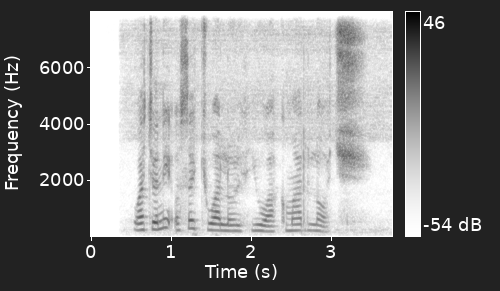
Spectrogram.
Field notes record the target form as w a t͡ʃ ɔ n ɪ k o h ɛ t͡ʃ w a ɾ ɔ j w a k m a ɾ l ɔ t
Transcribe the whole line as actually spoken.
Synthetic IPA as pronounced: w a t͡ʃ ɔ n ɪ ʔ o s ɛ t͡ʃ w a l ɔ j w a k m a r l ɔ t͡ʃ

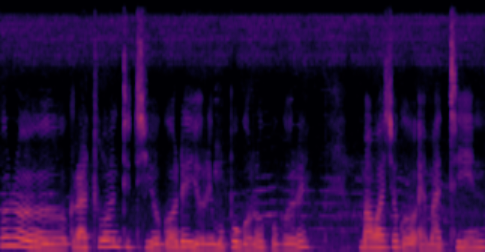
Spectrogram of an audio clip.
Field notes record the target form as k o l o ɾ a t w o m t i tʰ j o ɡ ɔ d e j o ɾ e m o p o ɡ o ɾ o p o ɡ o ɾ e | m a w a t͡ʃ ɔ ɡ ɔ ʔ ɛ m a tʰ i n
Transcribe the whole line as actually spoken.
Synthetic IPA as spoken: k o ɾ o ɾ a t w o n t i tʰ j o ɡ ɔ d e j o ɾ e m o p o ɡ o ɾ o p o ɡ o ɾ e | m a w a t͡ʃ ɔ ɡ ɔ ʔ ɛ m a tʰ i n

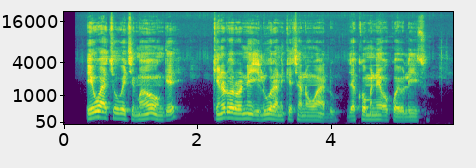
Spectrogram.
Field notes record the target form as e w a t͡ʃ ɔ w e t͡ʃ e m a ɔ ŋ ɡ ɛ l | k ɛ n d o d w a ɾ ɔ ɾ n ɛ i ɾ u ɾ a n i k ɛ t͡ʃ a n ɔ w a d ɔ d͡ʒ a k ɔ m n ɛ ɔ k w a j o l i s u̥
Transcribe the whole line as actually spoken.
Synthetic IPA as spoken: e w a t͡ʃ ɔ w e t͡ʃ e m a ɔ ŋ ɡ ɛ | k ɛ n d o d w a ɾ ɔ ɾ n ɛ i l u ɾ a n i k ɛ t͡ʃ a n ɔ w a d u d͡ʒ a k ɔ m n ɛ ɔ k w a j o l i s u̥

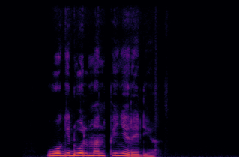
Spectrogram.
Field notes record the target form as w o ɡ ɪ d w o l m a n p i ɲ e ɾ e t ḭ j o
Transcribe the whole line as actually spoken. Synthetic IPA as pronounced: w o ɡ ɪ d w o l m a n p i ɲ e ɾ e d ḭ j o

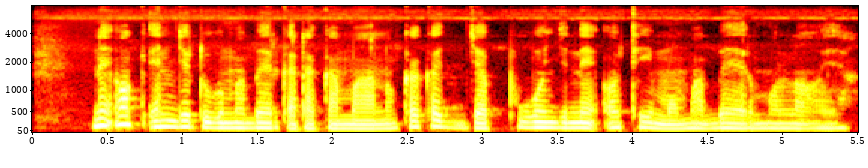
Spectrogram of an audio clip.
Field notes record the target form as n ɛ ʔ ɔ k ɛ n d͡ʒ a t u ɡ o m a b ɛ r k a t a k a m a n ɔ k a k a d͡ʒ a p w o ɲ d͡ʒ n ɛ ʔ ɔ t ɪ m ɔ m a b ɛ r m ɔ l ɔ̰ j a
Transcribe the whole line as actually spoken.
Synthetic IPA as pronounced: n ɛ ʔ ɔ k ɛ n d͡ʒ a t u ɡ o m a b ɛ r k a t a k a m a n ɔ k a k a d͡ʒ a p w o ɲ d͡ʒ n ɛ ʔ ɔ t ɪ m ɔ m a b ɛ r m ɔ l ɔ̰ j a

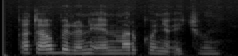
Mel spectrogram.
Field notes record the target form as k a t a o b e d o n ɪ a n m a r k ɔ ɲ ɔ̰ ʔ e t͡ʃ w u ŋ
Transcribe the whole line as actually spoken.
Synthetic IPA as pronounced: k a t a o b e d o n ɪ ɛ n m a r k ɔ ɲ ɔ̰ ʔ e t͡ʃ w u ɲ

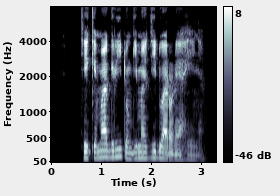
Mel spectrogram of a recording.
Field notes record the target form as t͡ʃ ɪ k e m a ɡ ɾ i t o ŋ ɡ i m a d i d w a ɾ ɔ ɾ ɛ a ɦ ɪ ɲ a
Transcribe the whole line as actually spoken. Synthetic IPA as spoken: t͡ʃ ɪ k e m a ɡ ɾ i t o ŋ ɡ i m a d͡ʒ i d w a ɾ ɔ ɾ ɛ a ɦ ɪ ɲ a

